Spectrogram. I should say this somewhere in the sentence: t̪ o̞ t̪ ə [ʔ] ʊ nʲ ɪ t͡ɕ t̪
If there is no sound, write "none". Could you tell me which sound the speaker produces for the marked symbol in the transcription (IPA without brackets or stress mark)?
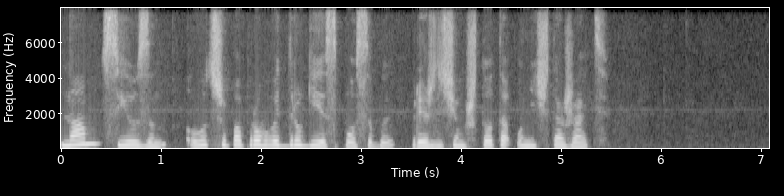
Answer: ʔ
